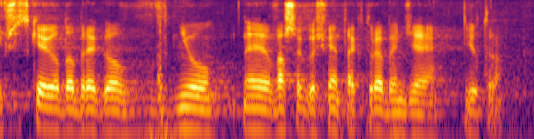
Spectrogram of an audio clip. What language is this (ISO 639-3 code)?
pol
